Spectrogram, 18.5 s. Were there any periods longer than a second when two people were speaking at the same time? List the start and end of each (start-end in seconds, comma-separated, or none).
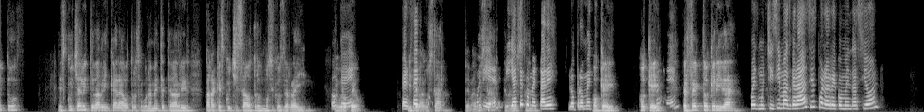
9.4-10.7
